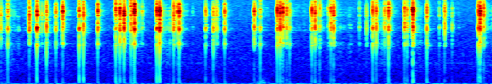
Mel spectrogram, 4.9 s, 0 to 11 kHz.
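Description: A small aluminum iced-coffee bottle is rotated in the hand, tapped with long metallic nails and shaken, giving a rattling sound. Quick, irregular clicks and taps come in bursts, bright and thin with almost no low end and a tonal edge near 3.5 kHz. Each tap dies away almost instantly.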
